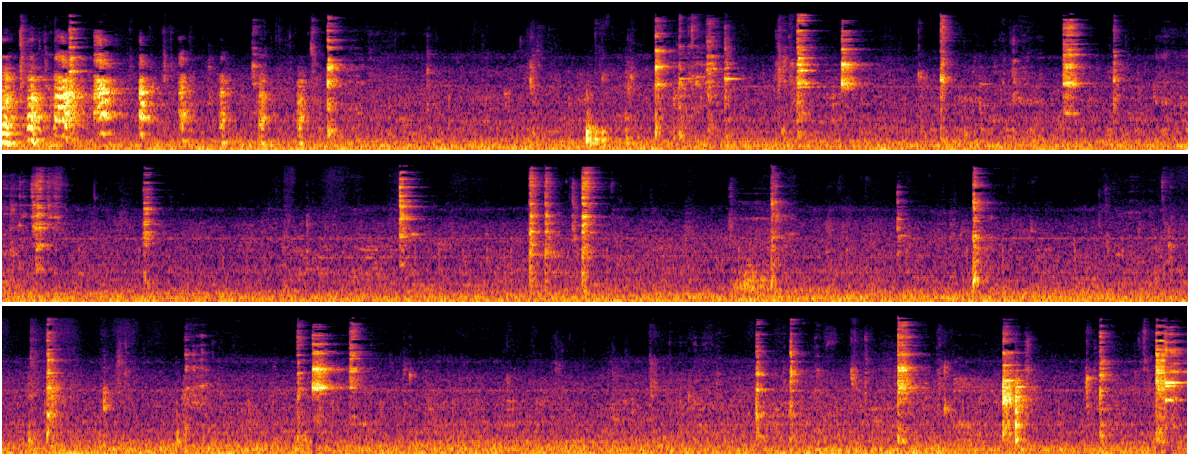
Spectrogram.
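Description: Metal spoons and forks clinking and scraping on porcelain plates and bowls during a meal: irregular short clinks throughout, over a steady low hum.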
